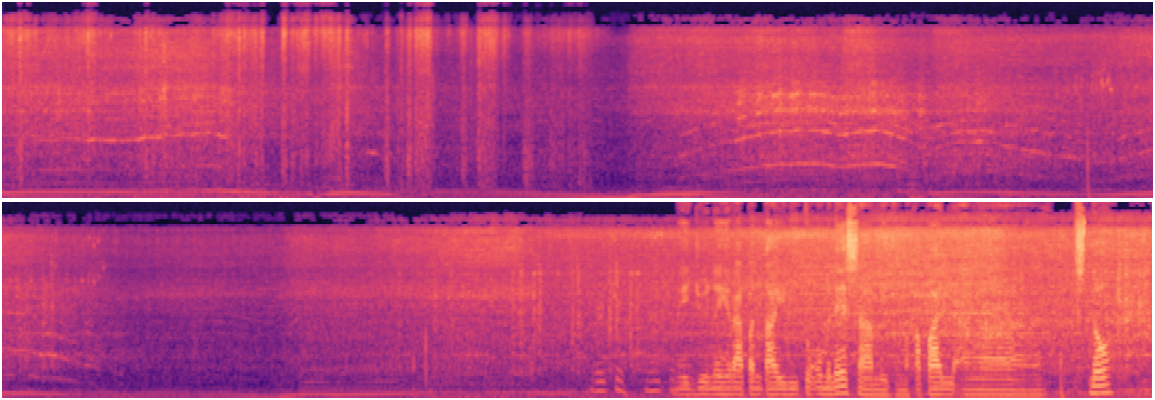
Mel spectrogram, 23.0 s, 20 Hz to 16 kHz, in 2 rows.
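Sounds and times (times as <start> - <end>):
vehicle engine revving: 0.0 - 23.0.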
